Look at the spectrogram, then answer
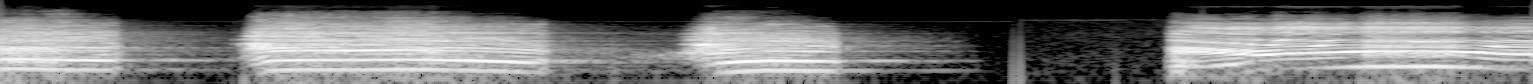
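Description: A moose gives long, drawn-out nasal moans, each lasting one to two seconds, separated by short pauses.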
